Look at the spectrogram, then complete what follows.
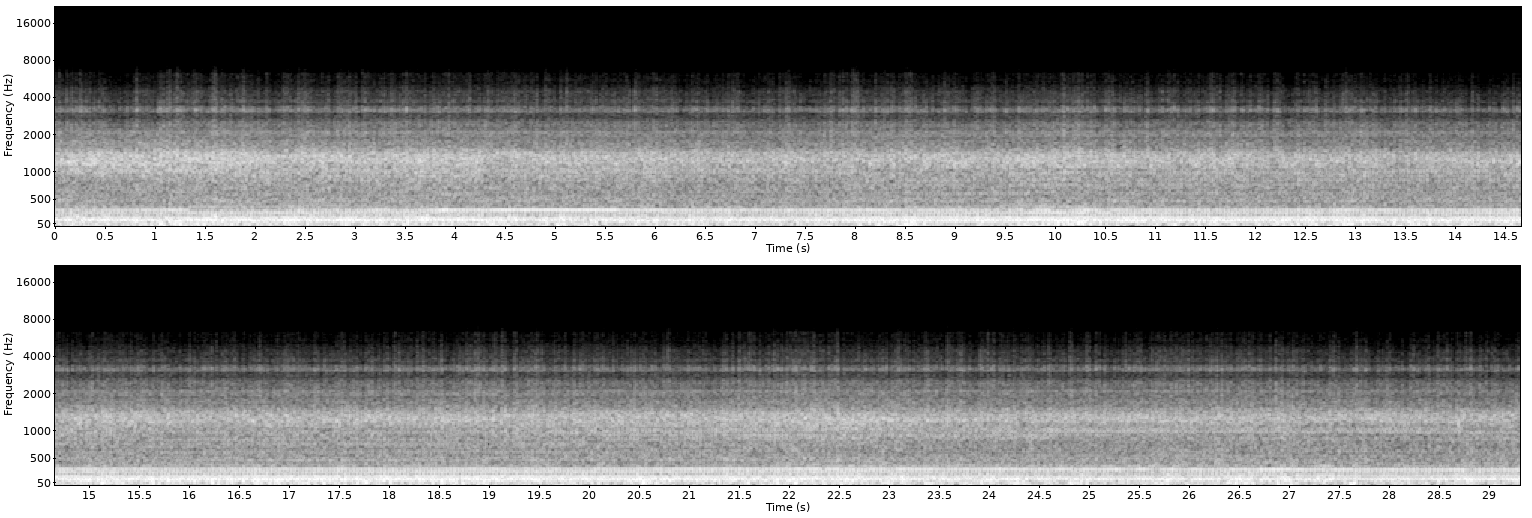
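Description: Cruiser motorcycle engine running steadily while the bike is ridden at an even speed, a constant low drone with road and wind hiss over it.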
